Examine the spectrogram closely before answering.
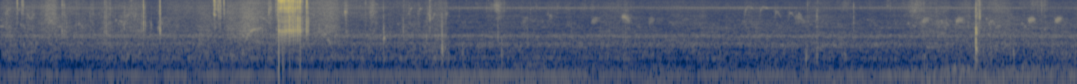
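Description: Small clicks and rustles of freshwater mussel shells and pearls being handled, with one louder, brief scraping rustle about three seconds in and a sharp click near the end.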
